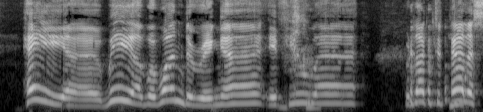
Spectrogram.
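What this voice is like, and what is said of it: Put-on Italian accent. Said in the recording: “That's how you sound Italian, right?”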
